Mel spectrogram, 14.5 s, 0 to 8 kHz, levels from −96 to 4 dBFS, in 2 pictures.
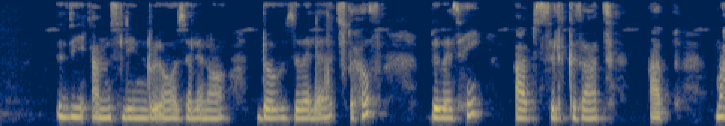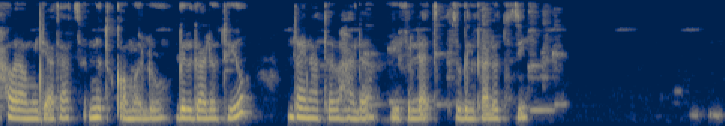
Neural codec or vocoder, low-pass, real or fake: none; 7.2 kHz; real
